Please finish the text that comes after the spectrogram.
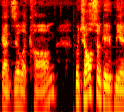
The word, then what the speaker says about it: Godzilla x Kong: explained to me that the X in the middle is not pronounced so it's just Godzilla Kong which also gave me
